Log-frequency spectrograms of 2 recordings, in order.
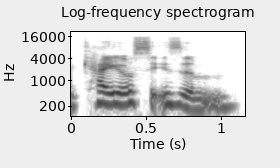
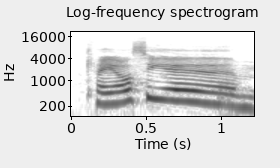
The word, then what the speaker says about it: Chaosium: director, Chaosism. Chaosium.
